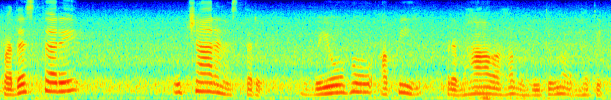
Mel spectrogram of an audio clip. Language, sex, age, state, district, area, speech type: Sanskrit, female, 45-60, Tamil Nadu, Chennai, urban, spontaneous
